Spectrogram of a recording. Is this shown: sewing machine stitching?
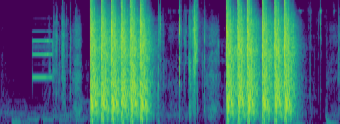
no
